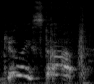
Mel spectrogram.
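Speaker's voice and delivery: high squeaky mock viewer voice; viewer scolding. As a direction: play an exasperated viewer telling her to quit. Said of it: "You're probably th-, telling me that".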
